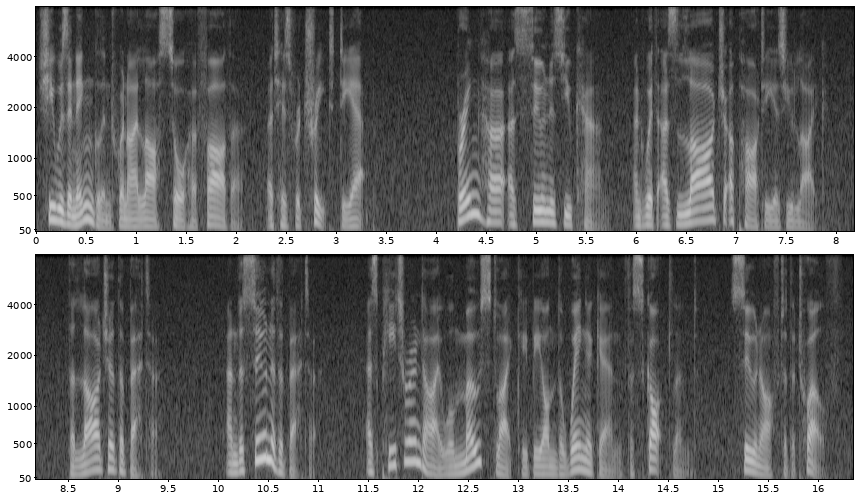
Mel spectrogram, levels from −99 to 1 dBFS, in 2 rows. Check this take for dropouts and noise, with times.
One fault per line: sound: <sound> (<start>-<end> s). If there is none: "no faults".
no faults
